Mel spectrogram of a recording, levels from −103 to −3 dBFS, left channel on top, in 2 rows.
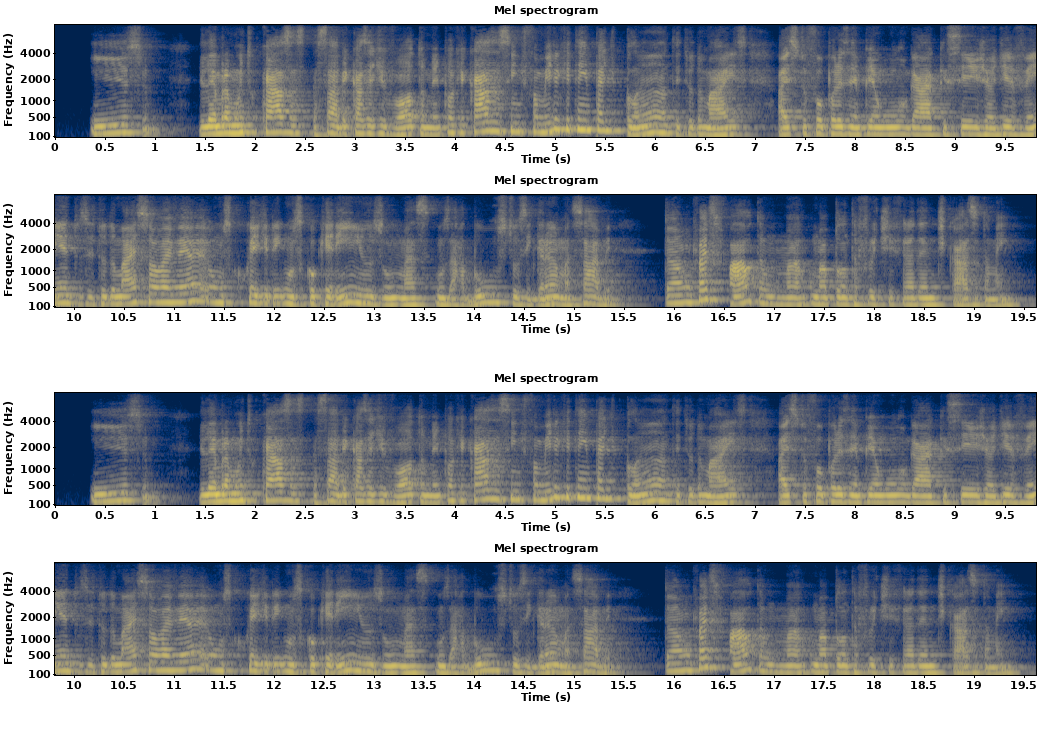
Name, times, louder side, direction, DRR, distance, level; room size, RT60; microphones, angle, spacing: voice 1, 0.4-1.0 1.4-15.4 15.9-19.4, left 1 dB, 15° left, 6 dB, 0.4 m, -29 dB
13.5 x 12.5 x 3.8 m, 0.91 s
head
